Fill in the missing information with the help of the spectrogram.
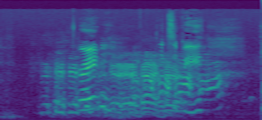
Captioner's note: audience laughing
